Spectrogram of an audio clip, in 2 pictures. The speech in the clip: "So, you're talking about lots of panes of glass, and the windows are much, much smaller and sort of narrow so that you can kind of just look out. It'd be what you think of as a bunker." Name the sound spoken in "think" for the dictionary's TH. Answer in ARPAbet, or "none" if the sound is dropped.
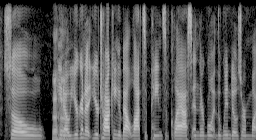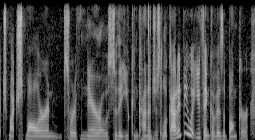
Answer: TH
